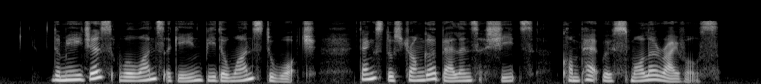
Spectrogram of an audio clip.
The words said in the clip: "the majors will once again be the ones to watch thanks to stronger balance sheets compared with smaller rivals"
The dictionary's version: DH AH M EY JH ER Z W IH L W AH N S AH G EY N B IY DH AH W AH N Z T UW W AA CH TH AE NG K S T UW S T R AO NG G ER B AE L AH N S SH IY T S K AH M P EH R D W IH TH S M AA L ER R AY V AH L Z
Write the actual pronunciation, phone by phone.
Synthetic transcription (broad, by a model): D AH M EY JH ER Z W IH L W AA N S AH G EY N B IY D AH W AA N S T UW W AA CH T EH NG K S T UW S T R AO NG G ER B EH L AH N S SH IY T S K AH M P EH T W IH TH S M AA L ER R AY V AH L S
